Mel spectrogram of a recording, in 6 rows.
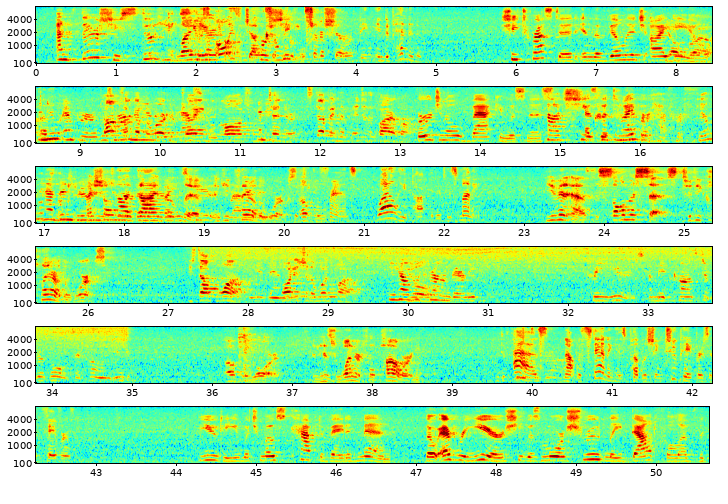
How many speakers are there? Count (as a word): six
